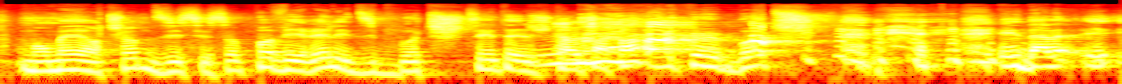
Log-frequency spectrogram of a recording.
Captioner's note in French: rires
